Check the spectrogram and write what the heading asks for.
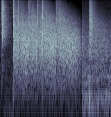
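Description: A loud, sharp crack with a long hissing wash dying away over more than a second, then a few sharp snare drum strokes near the end.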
